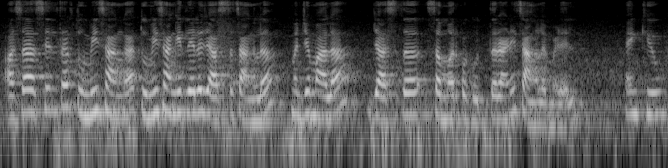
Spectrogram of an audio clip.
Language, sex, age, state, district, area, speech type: Marathi, female, 60+, Maharashtra, Pune, urban, spontaneous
